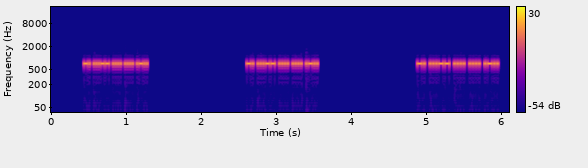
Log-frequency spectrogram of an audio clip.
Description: Morse code, heard as a keyed tone, about 64 wpm, 700 Hz. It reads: N3HHL N3HHL N3HHL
